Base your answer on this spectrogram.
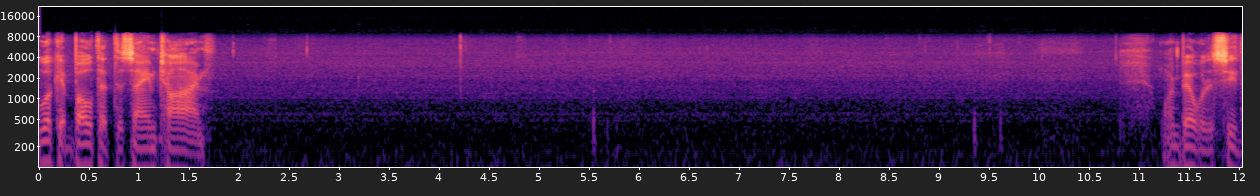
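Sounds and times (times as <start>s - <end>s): faint click: 4.2s - 4.4s.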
